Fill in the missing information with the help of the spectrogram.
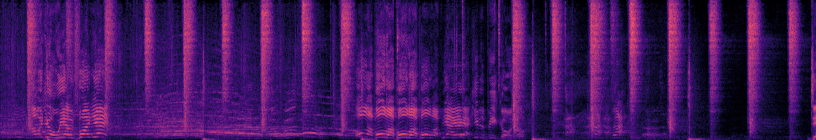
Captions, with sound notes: How we doing, we having fun yet? (audience cheers) (lively drum music) Hold up, hold up, hold up, hold up. Yeah, yeah, yeah, keep the beat going though. (band members laugh) (lively drum music)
